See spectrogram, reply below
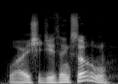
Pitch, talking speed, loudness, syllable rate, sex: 110 Hz, 255 wpm, -17 LUFS, 5.0 syllables/s, male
